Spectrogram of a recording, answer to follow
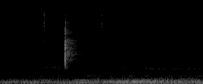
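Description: Faint handling of a watermelon slice by fingers over a steel plate, with one sharp click about two-thirds of a second in and a fainter one at about a second, over a low steady hum.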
